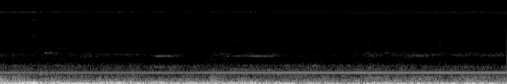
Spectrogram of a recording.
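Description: JR West 207 series electric train running along the track, heard from behind the driver's cab: a steady low rumble with a steady hum over it.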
